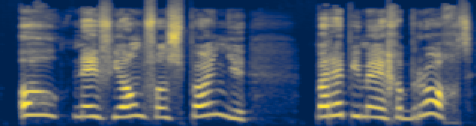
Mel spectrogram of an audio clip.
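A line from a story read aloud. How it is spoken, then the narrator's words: Called out. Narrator (Dutch): riep ze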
